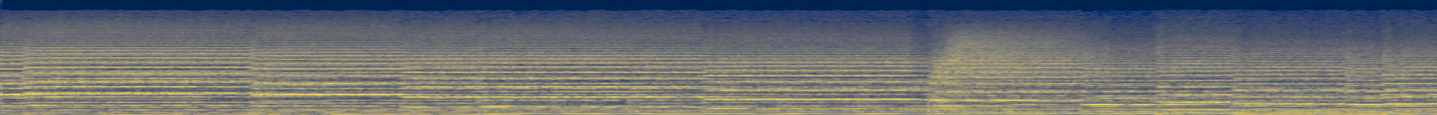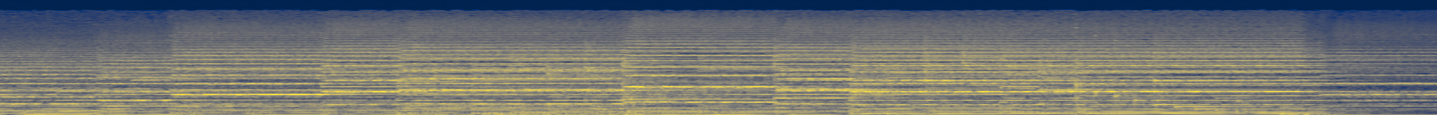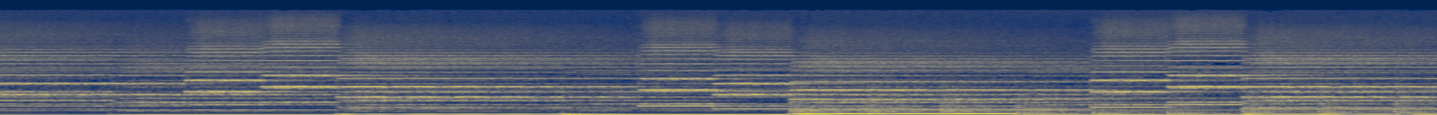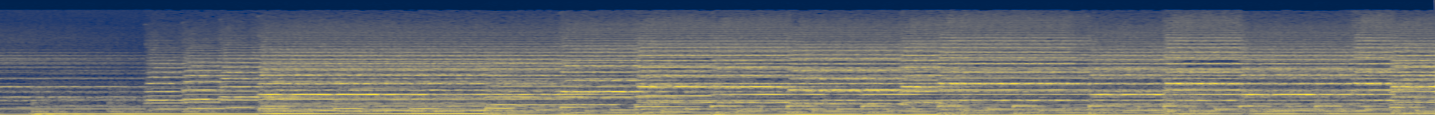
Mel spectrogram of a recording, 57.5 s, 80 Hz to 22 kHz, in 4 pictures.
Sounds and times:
Music: 0.0s - 57.4s.

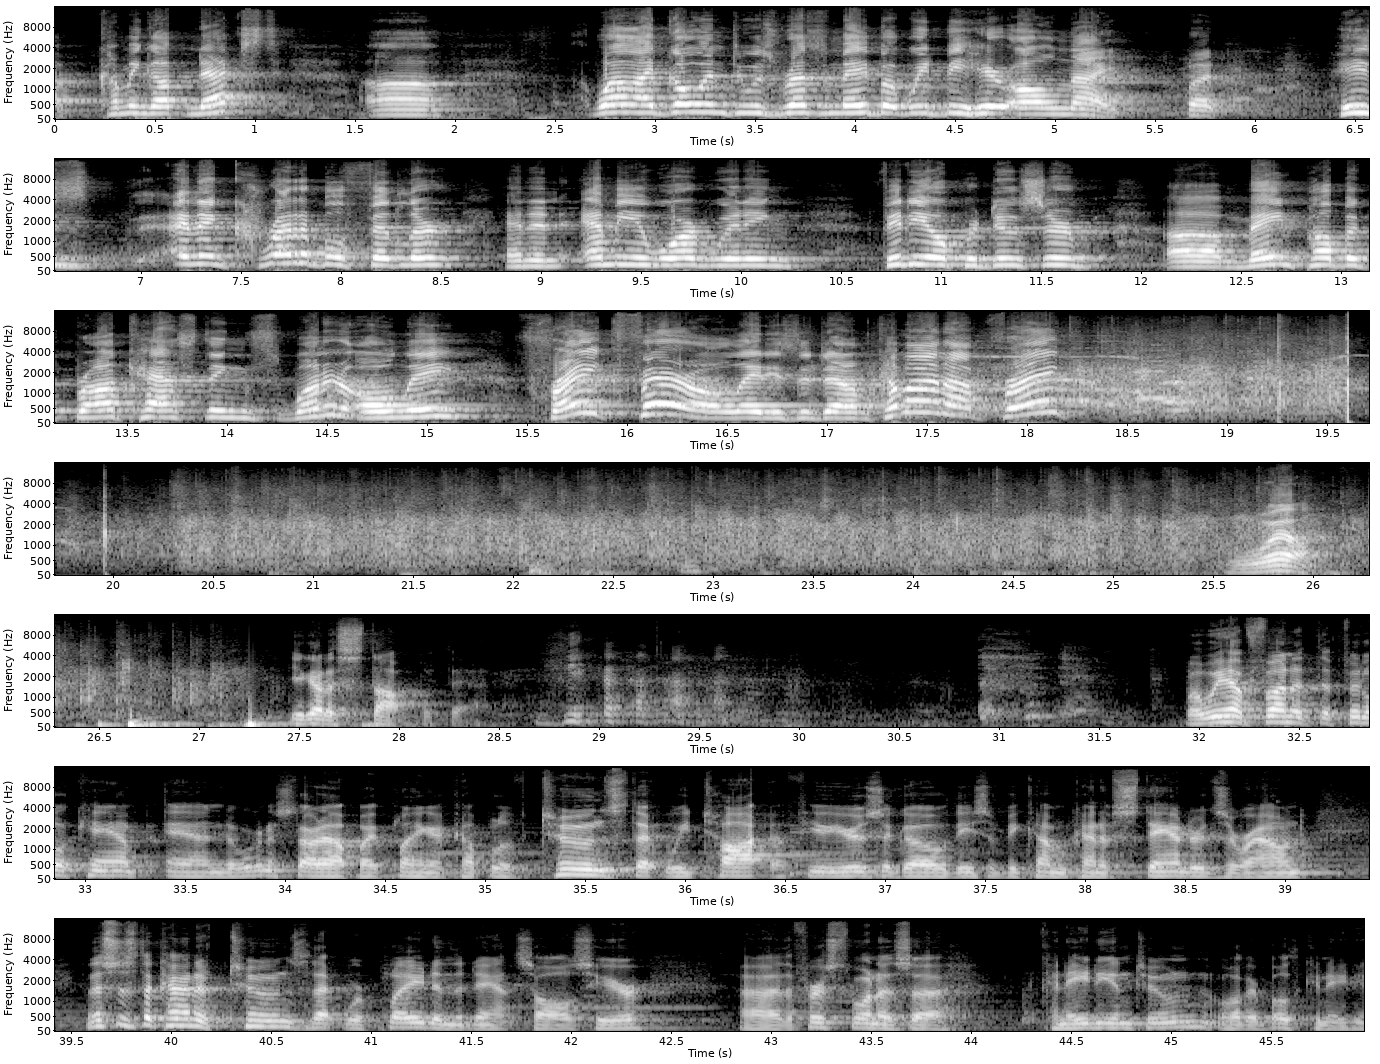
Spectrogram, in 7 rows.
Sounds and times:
Speech: 0.0s - 2.0s, 2.6s - 18.2s, 25.6s - 26.1s, 27.4s - 28.5s, 31.9s - 45.9s.

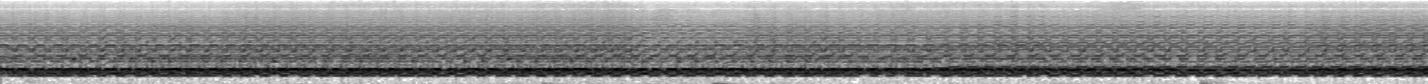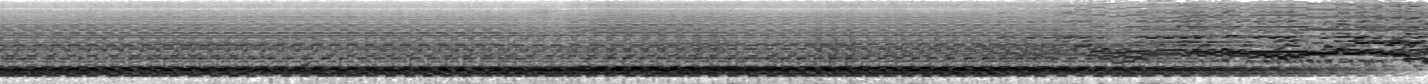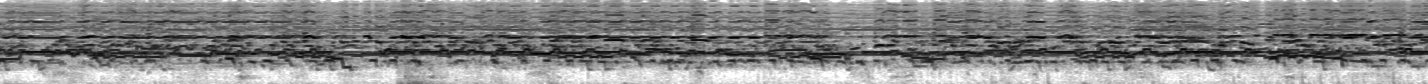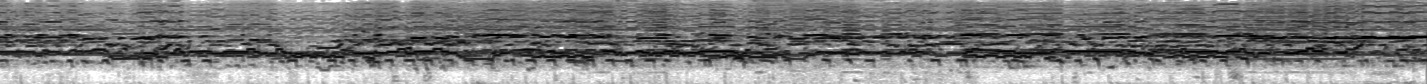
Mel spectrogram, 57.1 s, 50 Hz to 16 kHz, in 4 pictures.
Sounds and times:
Musical instrument: 19.6s - 29.0s.

